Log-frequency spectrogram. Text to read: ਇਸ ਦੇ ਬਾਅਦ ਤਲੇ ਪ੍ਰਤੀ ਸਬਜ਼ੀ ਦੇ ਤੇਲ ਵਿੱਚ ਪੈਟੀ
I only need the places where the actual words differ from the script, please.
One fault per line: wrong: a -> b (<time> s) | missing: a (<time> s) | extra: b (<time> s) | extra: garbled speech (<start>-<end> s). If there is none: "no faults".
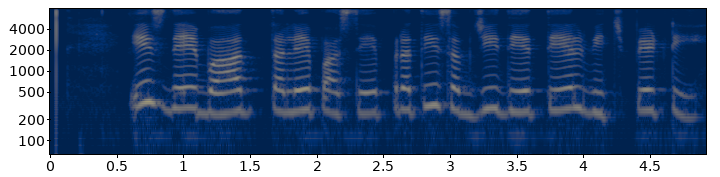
extra: ਪਾਸੇ (2.0 s)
